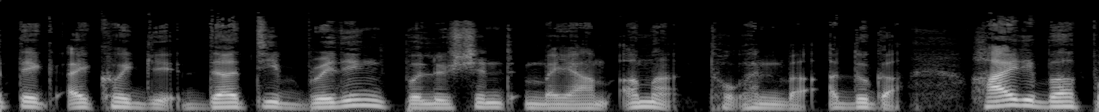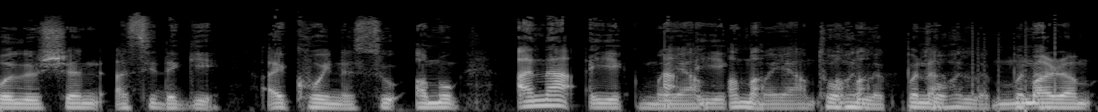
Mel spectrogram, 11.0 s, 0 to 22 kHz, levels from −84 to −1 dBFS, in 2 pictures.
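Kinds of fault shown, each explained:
doubled audio track: likely a second, slower capture path mixing in a copy about half a second behind, roughly 5 dB quieter, starting abruptly near 8.8 s.
processor overload crackle: the processor misses about seven tiny buffer deadlines, each leaving a brief silent gap, producing a gritty crackle from 10.36 to 10.77 s.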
